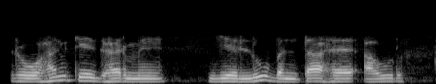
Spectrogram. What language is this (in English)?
Hindi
